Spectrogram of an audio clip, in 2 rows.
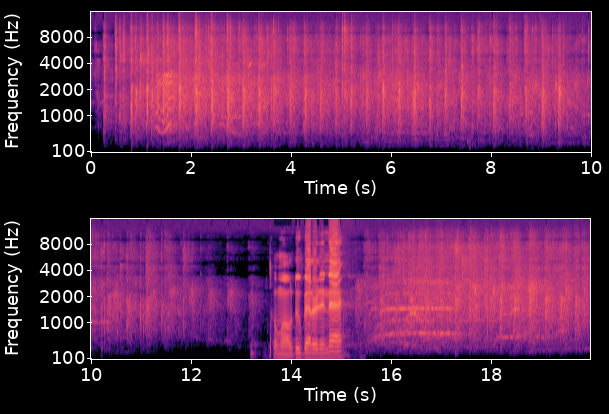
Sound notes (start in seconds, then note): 0.2 applause; 15.3 cheering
